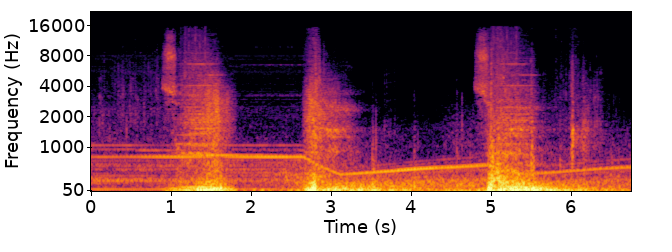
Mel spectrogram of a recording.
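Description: A deep magical whoosh rushes past.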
